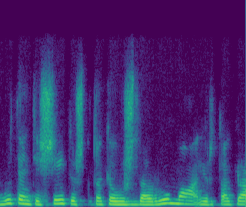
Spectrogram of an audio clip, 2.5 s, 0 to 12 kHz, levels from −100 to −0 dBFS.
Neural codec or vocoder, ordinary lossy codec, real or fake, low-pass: none; AAC, 64 kbps; real; 9.9 kHz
